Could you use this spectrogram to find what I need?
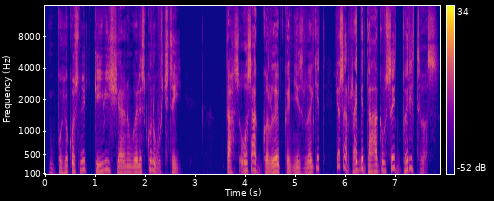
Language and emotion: Kashmiri, disgusted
